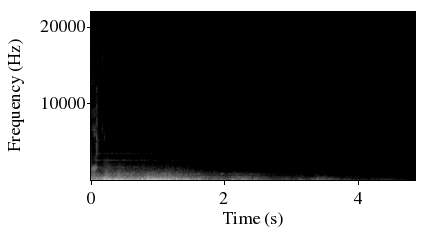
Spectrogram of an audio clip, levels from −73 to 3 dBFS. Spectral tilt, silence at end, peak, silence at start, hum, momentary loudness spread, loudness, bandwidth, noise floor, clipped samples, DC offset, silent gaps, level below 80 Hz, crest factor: -9.5 dB/octave; 1.45 s; -10 dBFS; 0 s; none; 21 LU; -26 LUFS; 9.8 kHz; -67 dBFS; under 0.1%; under 0.1%; none; -38 dBFS; 20 dB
